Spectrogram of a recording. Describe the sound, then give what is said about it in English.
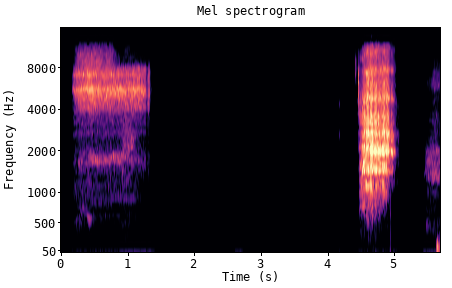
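During a guided breathing exercise, a deep breath is drawn in through the nose as a steady airy hiss of about a second. After roughly three seconds of silence comes a shorter, louder breathy exhale. “let's just take the deepest breath we've taken all day in the nose and then exhale it.”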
